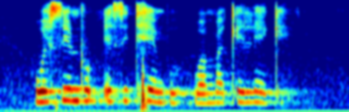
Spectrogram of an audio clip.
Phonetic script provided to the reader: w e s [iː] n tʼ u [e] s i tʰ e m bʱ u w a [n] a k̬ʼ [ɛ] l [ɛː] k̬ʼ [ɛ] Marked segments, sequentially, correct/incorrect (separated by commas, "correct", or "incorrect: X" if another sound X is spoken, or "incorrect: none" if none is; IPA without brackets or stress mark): incorrect: i, correct, incorrect: m, correct, correct, correct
